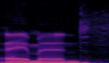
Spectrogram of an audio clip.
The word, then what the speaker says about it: Eamon: Shout out to Eamon. Eamon. How do you spell it?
